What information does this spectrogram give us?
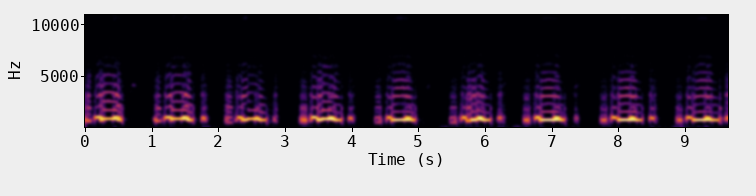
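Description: Demoiselle crane giving loud, harsh, honking calls, about one per second in a steady, even series, with nothing else heard behind them.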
